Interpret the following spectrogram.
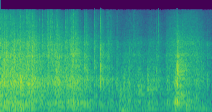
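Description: Plastic shopping bag and packaging rustling and crinkling as hands rummage through it. It is loudest at first, dies away, and gives one sharper crackle near the end.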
